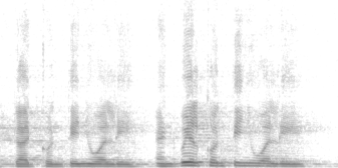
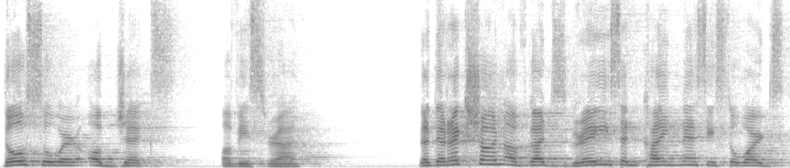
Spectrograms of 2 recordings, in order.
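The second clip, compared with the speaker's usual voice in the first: loud, insistent preacher's litany; rising pulpit indictment; forceful preaching; 3 semitones higher, 6 dB louder than usual. Acted. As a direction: hammer each "those who" home.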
